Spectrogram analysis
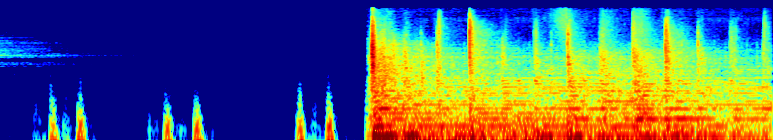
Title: EPIC-NEVER, Uplifting Epic Music Mix, HEARTBEAT SOUND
